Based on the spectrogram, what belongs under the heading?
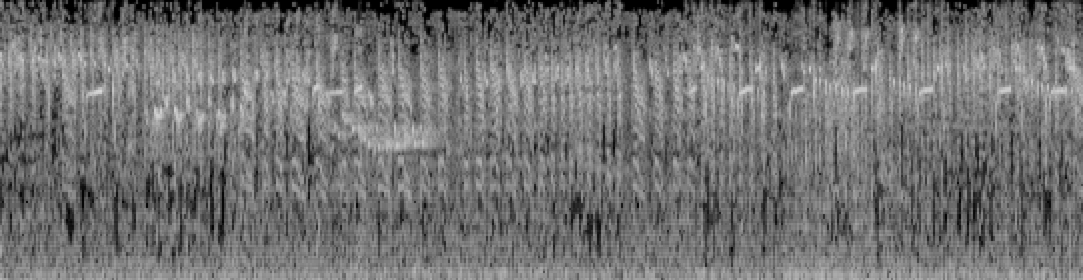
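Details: Small-bird lure sound used to bring hard-to-attract birds down: busy overlapping high twittering and sharp chirps, with a brief lower trill near the middle and steady chatter to the end.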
